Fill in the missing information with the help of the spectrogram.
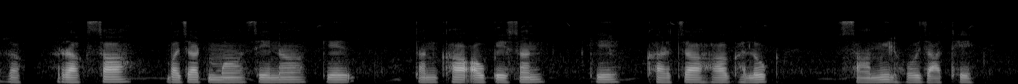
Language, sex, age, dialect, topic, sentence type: Chhattisgarhi, male, 18-24, Western/Budati/Khatahi, banking, statement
